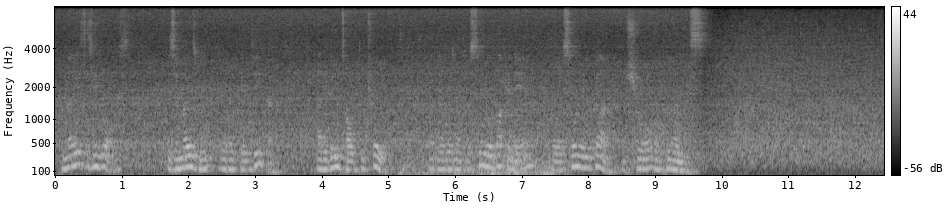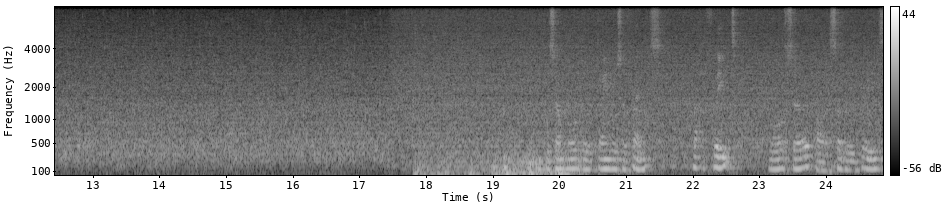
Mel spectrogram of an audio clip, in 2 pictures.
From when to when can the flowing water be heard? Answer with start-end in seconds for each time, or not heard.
0.0-24.8.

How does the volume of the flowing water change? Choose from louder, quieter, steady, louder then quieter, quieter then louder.
steady.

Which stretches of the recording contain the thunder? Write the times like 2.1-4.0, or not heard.
5.1-7.7, 17.8-20.2.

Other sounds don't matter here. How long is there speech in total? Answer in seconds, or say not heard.
15 s.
